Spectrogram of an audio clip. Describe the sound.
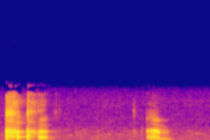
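Two harsh coughs in quick succession from a person who says they are choking, then a pause and a short voiced throat sound.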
